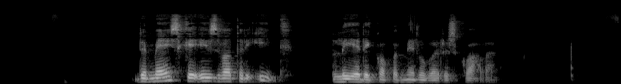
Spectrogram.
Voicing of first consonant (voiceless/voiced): voiced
